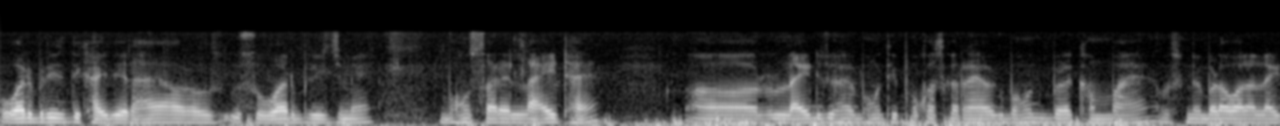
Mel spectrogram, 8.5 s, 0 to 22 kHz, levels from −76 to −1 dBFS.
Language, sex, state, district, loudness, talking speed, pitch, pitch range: Hindi, male, Chhattisgarh, Rajnandgaon, -18 LUFS, 205 wpm, 120 Hz, 120-125 Hz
